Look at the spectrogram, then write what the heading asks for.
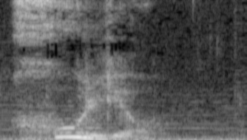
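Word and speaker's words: julio: At dahil J ang first letter ng mga buwan na ito, ang pagbigas nito ay parang malalim na H. Hunoag kalilimutan hagon junyo. Hulyo ang August Agosto din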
